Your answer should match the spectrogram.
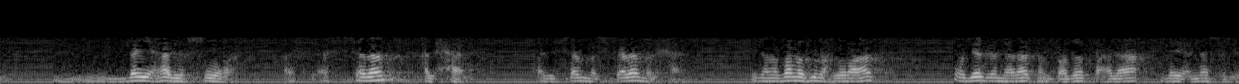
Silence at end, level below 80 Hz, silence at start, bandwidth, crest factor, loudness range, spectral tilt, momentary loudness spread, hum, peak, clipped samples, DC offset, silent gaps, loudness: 0 s; -54 dBFS; 0 s; 3.7 kHz; 20 dB; 5 LU; -8 dB/octave; 20 LU; 60 Hz at -45 dBFS; -8 dBFS; under 0.1%; under 0.1%; none; -27 LUFS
